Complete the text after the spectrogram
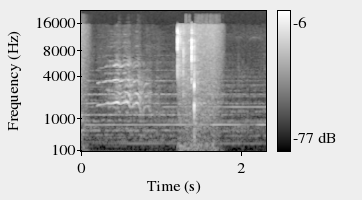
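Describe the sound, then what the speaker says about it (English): A horse mount in World of Warcraft gives a quivering neigh, followed by a brief louder burst of snorting and hoof scuffing, heard faintly in a quiet game scene. "Need to be on my horse really."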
